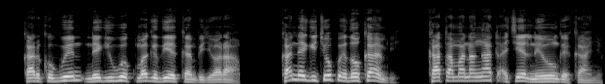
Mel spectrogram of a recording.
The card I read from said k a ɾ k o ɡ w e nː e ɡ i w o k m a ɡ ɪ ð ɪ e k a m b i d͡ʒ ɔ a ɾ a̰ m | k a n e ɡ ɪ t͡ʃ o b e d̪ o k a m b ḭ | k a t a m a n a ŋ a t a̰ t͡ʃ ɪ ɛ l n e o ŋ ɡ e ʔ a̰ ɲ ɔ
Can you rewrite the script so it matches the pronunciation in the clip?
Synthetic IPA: k a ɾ k o ɡ w e nː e ɡ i w o k m a ɡ ɪ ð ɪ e k a m b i d͡ʒ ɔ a ɾ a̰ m | k a n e ɡ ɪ t͡ʃ o p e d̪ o k a m b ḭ | k a t a m a n a ŋ a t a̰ t͡ʃ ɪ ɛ l n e o ŋ ɡ e k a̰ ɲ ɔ

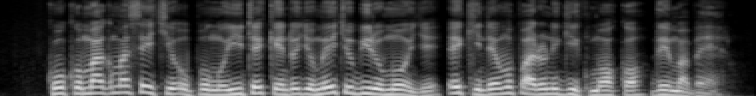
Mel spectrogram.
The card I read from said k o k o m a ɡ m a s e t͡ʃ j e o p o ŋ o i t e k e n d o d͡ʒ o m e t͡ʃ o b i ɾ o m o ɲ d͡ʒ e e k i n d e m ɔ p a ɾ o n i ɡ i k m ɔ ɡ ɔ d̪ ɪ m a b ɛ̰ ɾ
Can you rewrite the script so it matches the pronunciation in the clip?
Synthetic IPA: k o k o m a ɡ m a s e t͡ʃ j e o p o ŋ o i t e k e n d o d͡ʒ o m e t͡ʃ o b i ɾ o m o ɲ d͡ʒ e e k i n d e m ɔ p a ɾ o n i ɡ i k m ɔ k ɔ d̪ ɪ m a b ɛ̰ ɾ

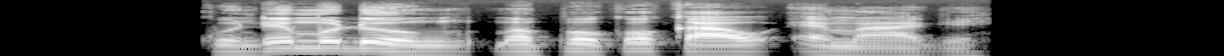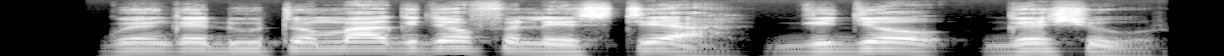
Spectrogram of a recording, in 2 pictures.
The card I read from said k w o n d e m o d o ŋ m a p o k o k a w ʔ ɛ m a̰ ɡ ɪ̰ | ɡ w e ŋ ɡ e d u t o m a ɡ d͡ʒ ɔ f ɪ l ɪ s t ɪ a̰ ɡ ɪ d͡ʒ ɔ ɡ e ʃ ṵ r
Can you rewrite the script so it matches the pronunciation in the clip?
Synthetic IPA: k w o n d e m o d o ŋ m a p o k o k a w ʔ ɛ m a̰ ɡ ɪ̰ | ɡ w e ŋ ɡ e d u t o m a ɡ d͡ʒ ɔ f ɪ l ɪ s t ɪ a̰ ɡ ɪ d͡ʒ ɔ ɡ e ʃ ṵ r

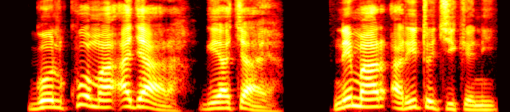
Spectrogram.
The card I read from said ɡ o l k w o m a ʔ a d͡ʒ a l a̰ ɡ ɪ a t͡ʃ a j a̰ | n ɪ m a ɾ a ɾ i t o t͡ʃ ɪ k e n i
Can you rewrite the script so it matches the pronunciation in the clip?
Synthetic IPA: ɡ o l k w o m a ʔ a d͡ʒ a ɾ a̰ ɡ ɪ a t͡ʃ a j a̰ | n ɪ m a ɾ a ɾ i t o t͡ʃ i k e n i

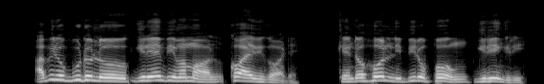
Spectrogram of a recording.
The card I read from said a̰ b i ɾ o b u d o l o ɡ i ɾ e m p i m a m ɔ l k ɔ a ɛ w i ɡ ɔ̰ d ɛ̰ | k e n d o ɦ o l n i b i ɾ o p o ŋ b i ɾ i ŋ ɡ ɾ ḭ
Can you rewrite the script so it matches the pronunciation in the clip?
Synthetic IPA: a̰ b i ɾ o b u d o l o ɡ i ɾ e m b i m a m ɔ l k ɔ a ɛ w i ɡ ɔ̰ d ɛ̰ | k e n d o ɦ o l n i b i ɾ o p o ŋ ɡ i ɾ i ŋ ɡ ɾ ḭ

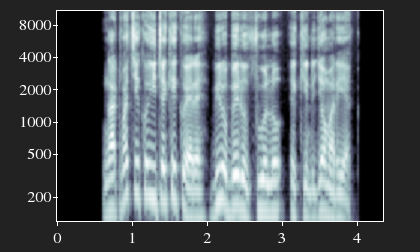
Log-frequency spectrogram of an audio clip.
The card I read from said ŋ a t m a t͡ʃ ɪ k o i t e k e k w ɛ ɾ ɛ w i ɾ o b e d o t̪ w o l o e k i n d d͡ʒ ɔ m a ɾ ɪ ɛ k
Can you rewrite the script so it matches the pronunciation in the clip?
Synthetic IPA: ŋ a t m a t͡ʃ ɪ k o i t e k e k w ɛ ɾ ɛ b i ɾ o b e d o t̪ w o l o e k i n d d͡ʒ ɔ m a ɾ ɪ ɛ k

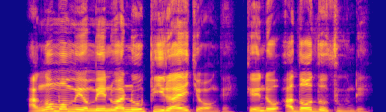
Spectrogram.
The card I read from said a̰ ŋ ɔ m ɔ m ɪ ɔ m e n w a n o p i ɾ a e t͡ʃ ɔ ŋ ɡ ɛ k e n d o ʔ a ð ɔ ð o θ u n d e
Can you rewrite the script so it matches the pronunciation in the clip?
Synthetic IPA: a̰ ŋ ɔ m ɔ m ɪ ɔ m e n w a n o p i ɾ a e t͡ʃ ɔ ŋ ɡ ɛ k e n d o ʔ a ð ɔ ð o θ u n d e

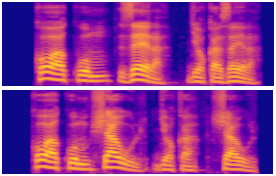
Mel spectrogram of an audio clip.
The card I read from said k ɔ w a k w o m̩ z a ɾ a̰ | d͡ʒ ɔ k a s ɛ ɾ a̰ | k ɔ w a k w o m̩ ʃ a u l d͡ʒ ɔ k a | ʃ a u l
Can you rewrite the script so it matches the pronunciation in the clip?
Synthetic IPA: k ɔ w a k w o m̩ z ɛ ɾ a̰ | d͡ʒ ɔ k a z ɛ ɾ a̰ | k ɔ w a k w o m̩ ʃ a u l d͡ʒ ɔ k a | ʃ a u l

